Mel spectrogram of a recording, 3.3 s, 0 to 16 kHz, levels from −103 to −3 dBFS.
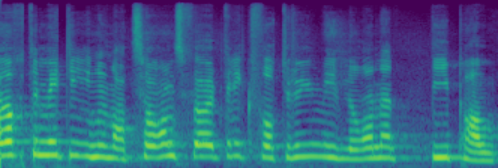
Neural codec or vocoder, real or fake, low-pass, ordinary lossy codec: codec, 32 kHz, 1.9 kbps, SNAC; fake; 14.4 kHz; none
